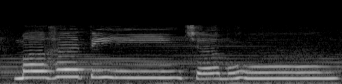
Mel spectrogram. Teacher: ಇಲ್ಲಿ ಮಹತಿ ನಲ್ಲಿಯ ತಿ ದೀರ್ಘ ಬರಬೇಕು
